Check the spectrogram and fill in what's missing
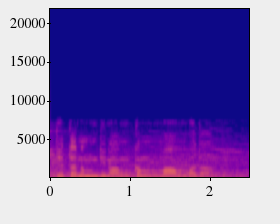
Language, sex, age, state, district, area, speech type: Sanskrit, male, 18-30, Uttar Pradesh, Lucknow, urban, read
